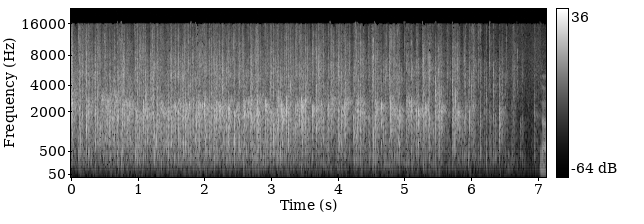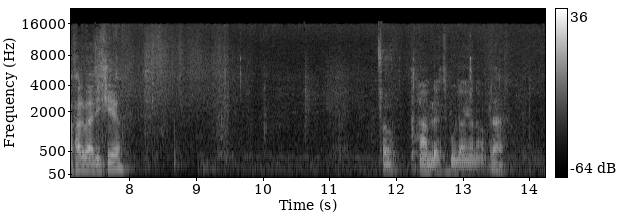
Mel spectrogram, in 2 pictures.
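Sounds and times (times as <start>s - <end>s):
audience in a theatre class clapping for a performance: 0.0s - 7.4s
speech: 7.0s - 8.0s, 11.8s - 13.8s.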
